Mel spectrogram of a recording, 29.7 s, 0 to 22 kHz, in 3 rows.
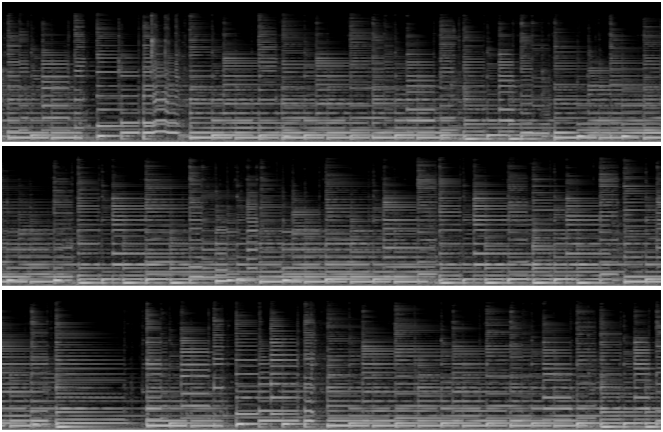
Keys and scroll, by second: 22.2 ctrl+t.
